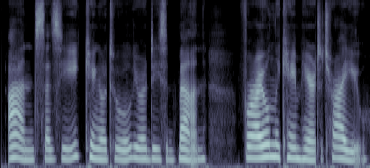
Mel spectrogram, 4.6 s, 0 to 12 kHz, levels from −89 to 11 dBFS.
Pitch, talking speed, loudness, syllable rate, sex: 210 Hz, 220 wpm, -18 LUFS, 5.7 syllables/s, female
